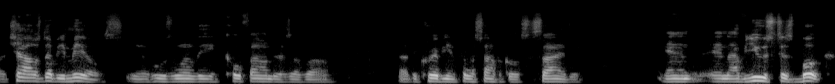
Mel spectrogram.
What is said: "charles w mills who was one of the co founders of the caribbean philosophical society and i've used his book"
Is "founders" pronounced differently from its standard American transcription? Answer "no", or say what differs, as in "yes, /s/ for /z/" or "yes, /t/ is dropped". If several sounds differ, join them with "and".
no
